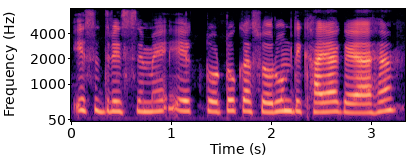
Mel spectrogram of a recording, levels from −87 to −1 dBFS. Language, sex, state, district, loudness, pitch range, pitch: Hindi, female, Jharkhand, Deoghar, -18 LUFS, 260-280 Hz, 270 Hz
